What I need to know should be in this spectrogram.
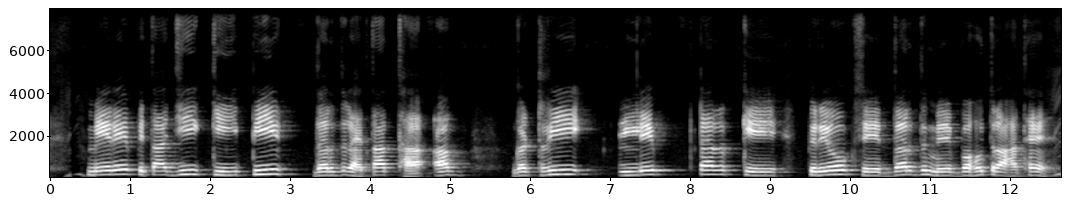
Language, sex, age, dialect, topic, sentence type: Hindi, male, 25-30, Awadhi Bundeli, agriculture, statement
